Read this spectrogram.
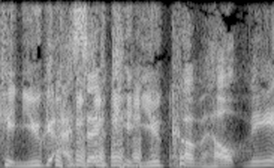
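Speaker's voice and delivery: high, loud calling shout.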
